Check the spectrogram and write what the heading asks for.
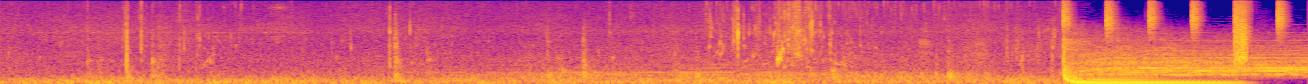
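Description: A steady low outdoor rumble at the side of a boat, with a few faint knocks. About five seconds in, loud music with a heavy bass beat cuts in.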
